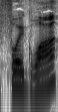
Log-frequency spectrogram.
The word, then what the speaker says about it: foie gras: Second one is it mussels in a foie gras style sauce. – Listen, you could put I didn't know how to say it, foie gras.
